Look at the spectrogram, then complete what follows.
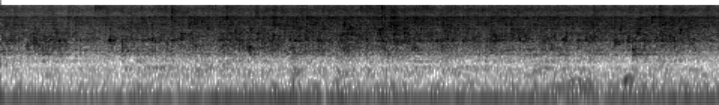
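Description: Fish roe frying in hot oil in a pan, a steady sizzle with a few small crackles as the oil spatters.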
